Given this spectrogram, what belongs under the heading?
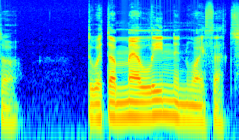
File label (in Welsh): "melin", Welsh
